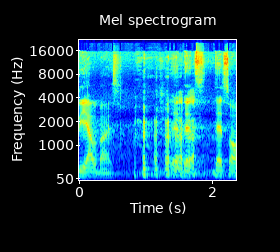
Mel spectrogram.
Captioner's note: laughter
